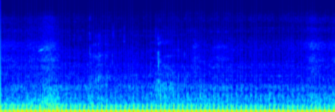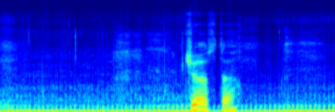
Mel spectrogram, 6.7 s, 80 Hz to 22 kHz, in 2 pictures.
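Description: A 2022 Can-Am Ryker 900 three-wheeler cruises a backroad, its steady engine drone and rhythmic pulsing loud and close throughout, with a brief voice breaking in near the end.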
